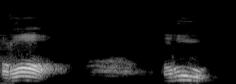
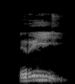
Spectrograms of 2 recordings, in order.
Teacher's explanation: الراء إذا كانت مفتوحة أو مضمومة فإنها ماذا؟ فإنها مفخمة، وإذا كانت مكسورة فإنها ماذا؟ فإنها مرققة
